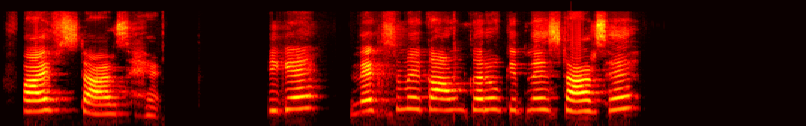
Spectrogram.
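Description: A young woman speaks clearly and with animation, close to a microphone.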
